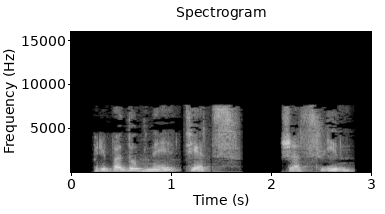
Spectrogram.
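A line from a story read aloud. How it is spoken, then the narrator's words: Quiet speech. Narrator (Russian): она тихо сказала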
